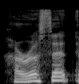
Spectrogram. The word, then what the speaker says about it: haroset: All right, Rabbi Josh, I really appreciate you coming on the show today and sharing the recipe for haroset. Am I saying that correctly? – Very good. Well done. Yeah, you got it.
